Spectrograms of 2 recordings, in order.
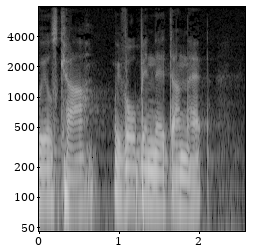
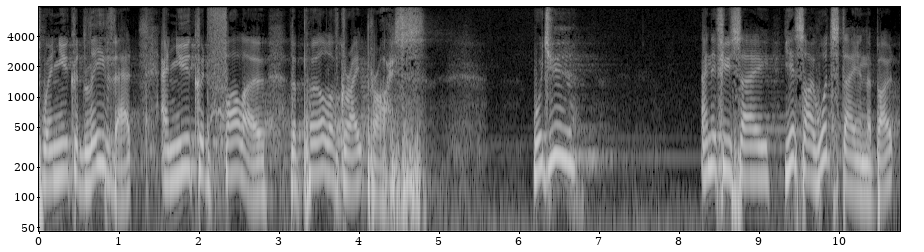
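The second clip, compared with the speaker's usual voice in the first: raised, fervent pulpit voice; full-force preaching; 6 semitones higher than usual. Acted. Pastor preaching to congregation about leaving the boats, fervent. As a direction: preach it higher and stronger to the crowd.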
